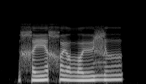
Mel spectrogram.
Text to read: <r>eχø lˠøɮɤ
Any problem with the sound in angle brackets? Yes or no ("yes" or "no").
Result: yes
